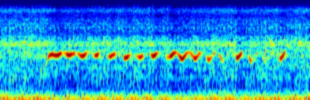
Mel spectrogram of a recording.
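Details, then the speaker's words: Diesel engine idling with a high warbling chirp, higher pitched than diesel knock and pulsing a few times a second; a dry tensioner pulley bearing. "It's a little bit more high pitched than the diesel knock, and it has a little bit of a frequency to it."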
